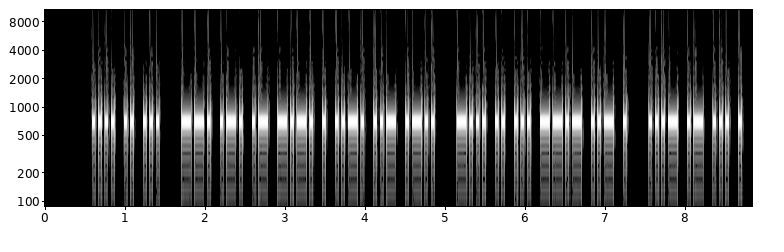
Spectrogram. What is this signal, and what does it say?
Morse code, heard as a keyed tone, about 30 wpm, 700 Hz. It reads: HIS GRACEFUL BISQUE VASE
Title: Pangram Challenge v2 - 30wpm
